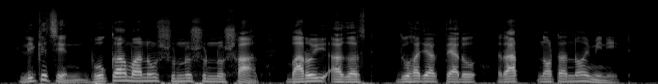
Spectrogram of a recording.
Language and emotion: Bengali, neutral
